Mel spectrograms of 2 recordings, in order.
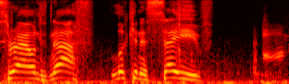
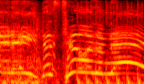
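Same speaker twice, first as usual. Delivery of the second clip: excited yell. Real, not acted. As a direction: yell it at the screen. Caster yelling at the play.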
